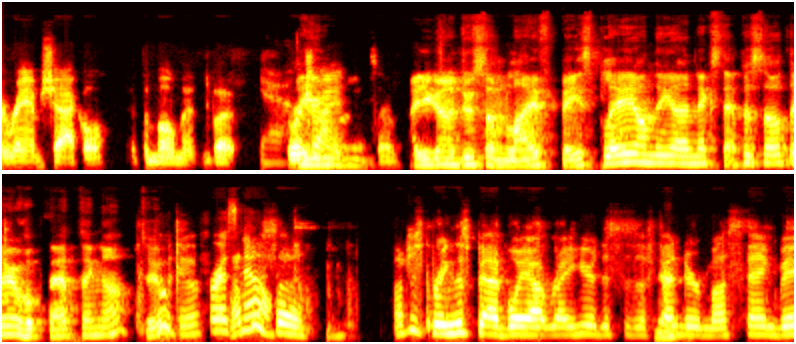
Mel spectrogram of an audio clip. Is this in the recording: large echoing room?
no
